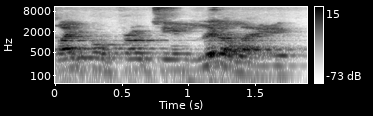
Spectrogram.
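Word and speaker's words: lipoprotein(a): it's an awkward word lipoprotein a lipo protein a and in fact it's actually pronounced lipoprotein little a because it's not a capital a it's never a capitalist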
